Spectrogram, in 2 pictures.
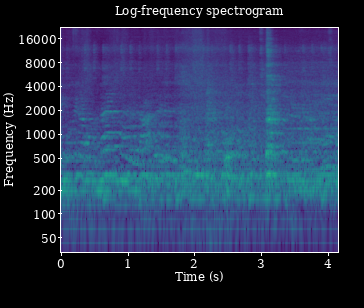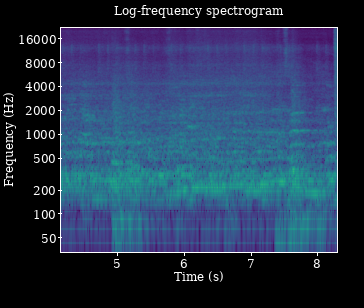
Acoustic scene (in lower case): cafe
